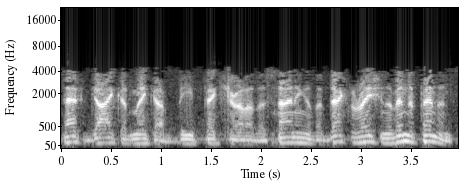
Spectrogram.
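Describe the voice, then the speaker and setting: An actor playing a tired, sardonic, wisecracking screenwriter in an old radio drama, with slangy, wry delivery. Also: male voice, lowish voice, quick pace, lightly acted. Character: weary, wisecracking male Hollywood screenwriter, harried and sardonic. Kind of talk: old-time radio drama acting and first-person narration. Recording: muffled, noisy vintage radio recording.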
